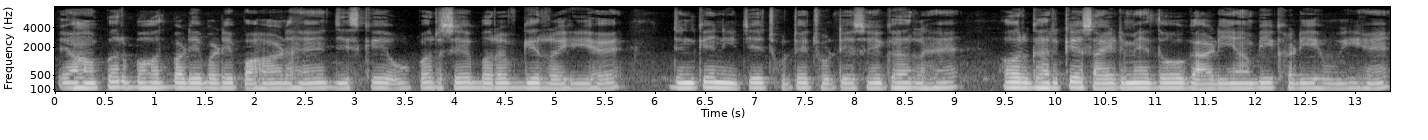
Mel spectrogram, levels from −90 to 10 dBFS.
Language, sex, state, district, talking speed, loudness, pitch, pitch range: Hindi, male, Himachal Pradesh, Shimla, 145 wpm, -15 LUFS, 130 Hz, 125-135 Hz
